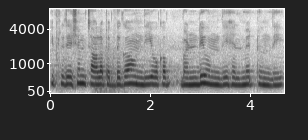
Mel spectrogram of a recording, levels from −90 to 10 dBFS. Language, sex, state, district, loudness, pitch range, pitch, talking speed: Telugu, female, Telangana, Hyderabad, -14 LUFS, 210-225 Hz, 215 Hz, 115 wpm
